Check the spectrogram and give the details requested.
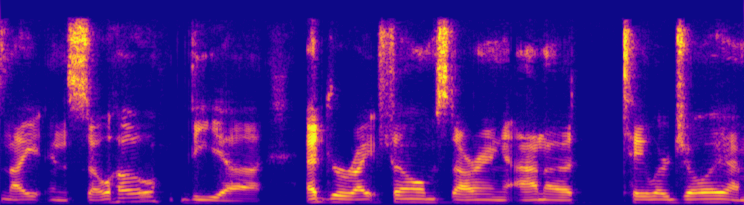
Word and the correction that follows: Anya: Anya, this, but yes, I hear you.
